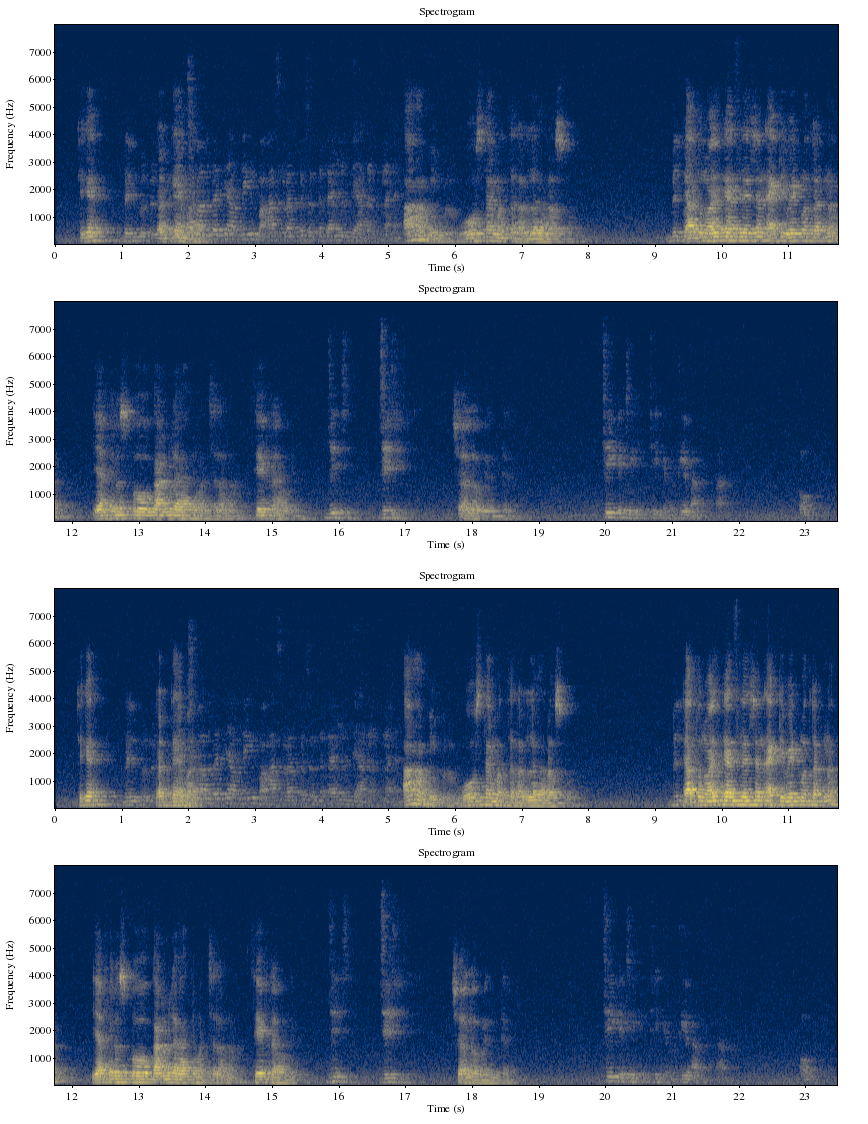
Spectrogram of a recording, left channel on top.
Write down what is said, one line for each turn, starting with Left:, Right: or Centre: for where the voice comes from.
Right: ठीक है
Left: बिल्कुल बिल्कुल
Right: करते
Left: ये
Right: हैं
Left: अच्छी
Right: बात
Left: बात बताई थी आपने कि बाहर सड़क पर चलते टाइम मुझे ध्यान रखना है
Right: हाँ हाँ बिल्कुल वो उस टाइम मत चला लगाना उसको
Left: बिल्कुल
Right: या
Left: बिल्कुल
Right: तो नॉइज कैंसिलेशन एक्टिवेट मत रखना या फिर उसको कान में लगा के मत चलाना सेफ रहोगे
Left: जी जी जी जी जी जी
Right: चलो मिलते हैं
Left: ठीक है ठीक है ठीक है होती है बात बाद में ओके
